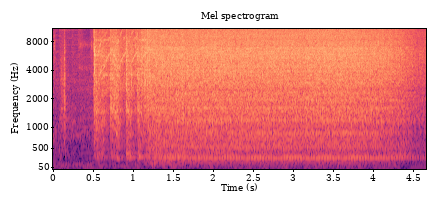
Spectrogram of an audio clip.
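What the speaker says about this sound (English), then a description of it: "go ahead and start the engine up, and make sure everything runs as normal." Subaru Crosstrek with the 2.0-liter FB20 engine cranking briefly and firing up, then settling into a steady, loud close-up idle after a serpentine belt replacement, with no talking.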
